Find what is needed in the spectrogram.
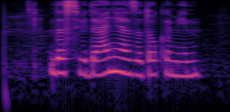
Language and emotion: Russian, neutral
